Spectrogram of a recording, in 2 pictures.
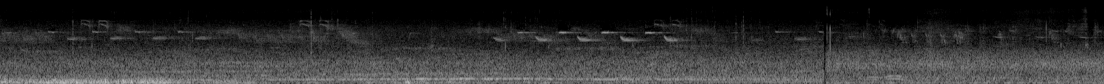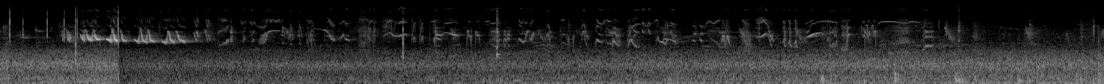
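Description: Songbirds chirping and singing outdoors, with a low rumble underneath early on. A loud short trill comes just before the background changes abruptly about twelve seconds in. After that, a busier chorus of chirps and twittering trills follows.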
